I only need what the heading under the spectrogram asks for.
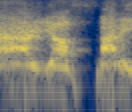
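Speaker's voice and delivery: put-on hysterical bawling and laughing, very high shout. Telling a plane story, imitating the guy hysterically bawling and laughing. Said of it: "the guy starts bawling and laughing. Hysterical".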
